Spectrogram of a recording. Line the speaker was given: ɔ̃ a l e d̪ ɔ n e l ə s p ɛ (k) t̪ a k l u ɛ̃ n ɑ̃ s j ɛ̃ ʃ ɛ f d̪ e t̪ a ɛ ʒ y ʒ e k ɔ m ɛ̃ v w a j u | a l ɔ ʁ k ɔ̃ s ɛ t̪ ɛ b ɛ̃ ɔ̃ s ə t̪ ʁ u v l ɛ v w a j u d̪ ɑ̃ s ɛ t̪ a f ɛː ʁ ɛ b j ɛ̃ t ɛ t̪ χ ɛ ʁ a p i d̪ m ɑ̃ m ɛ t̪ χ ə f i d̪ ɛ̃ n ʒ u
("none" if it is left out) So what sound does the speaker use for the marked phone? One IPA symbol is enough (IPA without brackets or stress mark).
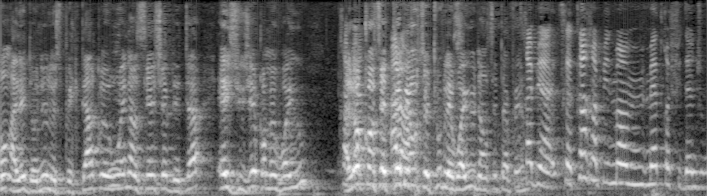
k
